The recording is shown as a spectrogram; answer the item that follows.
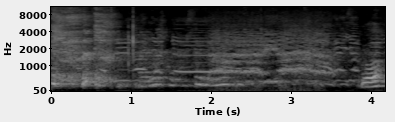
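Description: A group of young men shouting a team war cry together, opening with a loud, rough shout. The sound breaks off abruptly about a second in and again near the end, as one chant gives way to another.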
